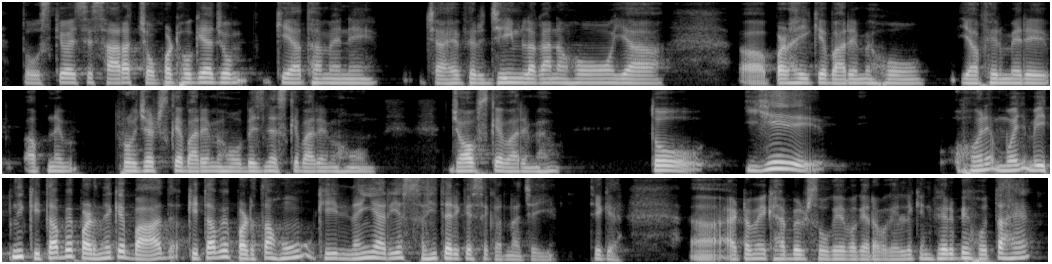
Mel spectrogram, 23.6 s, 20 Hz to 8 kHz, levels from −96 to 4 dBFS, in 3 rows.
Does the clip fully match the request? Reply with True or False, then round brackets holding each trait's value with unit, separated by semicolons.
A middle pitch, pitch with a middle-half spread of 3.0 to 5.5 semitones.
False (150 Hz; 2.4 semitones)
